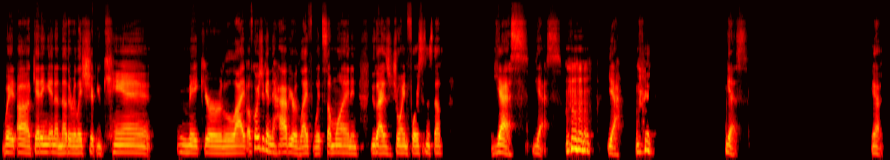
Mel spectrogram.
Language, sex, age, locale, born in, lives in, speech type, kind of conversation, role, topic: English, female, 30-34, en-US, United States, United States, conversation, podcast, guest, How has overcoming a difficult experience shaped who you are today?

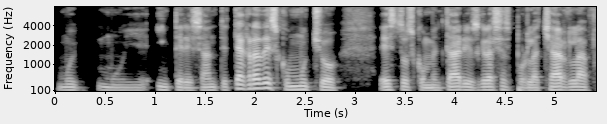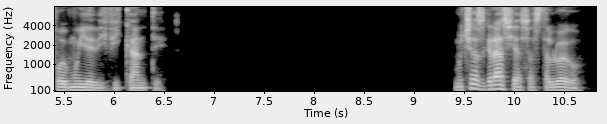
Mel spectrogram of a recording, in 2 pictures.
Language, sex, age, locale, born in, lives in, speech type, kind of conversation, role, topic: Spanish, male, 50-54, es-MX, Mexico, Mexico, conversation, podcast, host, ¿Por qué algunas historias siempre nos reconfortan?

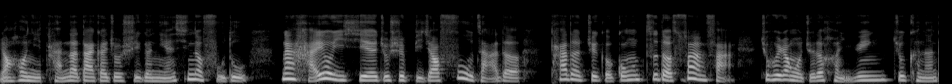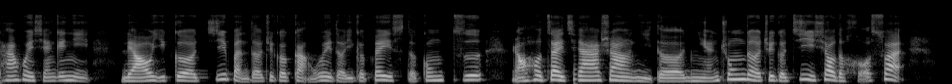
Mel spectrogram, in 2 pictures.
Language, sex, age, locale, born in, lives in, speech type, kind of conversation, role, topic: Chinese, female, 35-39, zh-CN, China, United States, conversation, advice, user, 面试中如何就薪资和福利进行谈判？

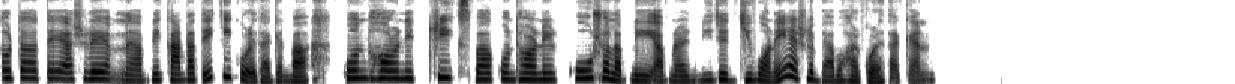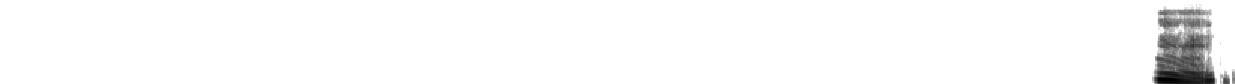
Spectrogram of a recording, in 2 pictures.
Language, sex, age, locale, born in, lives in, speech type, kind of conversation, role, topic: Bengali, female, 20-24, bn-BD, Bangladesh, Bangladesh, conversation, podcast, host, ডিসিপ্লিন গড়তে আপনি প্রথমে কী করেন?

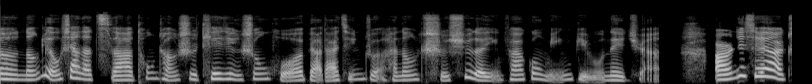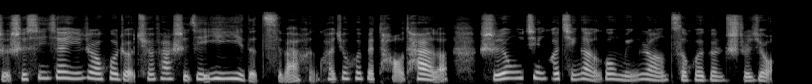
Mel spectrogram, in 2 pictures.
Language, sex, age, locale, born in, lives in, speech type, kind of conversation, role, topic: Chinese, female, 35-39, zh-CN, China, United States, read, expert-assistant, expert, 是什么原因导致语言会不断发生变化和演变？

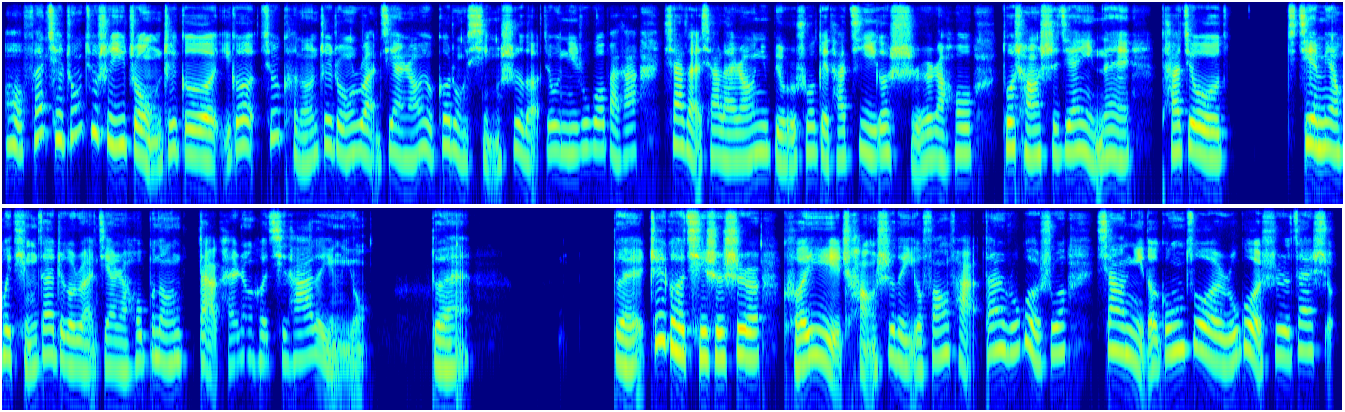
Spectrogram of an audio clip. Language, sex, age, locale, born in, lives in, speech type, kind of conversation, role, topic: Chinese, female, 30-34, zh-CN, China, United States, conversation, advice, advisor, 我经常注意力分散，怎样才能更长时间保持专注？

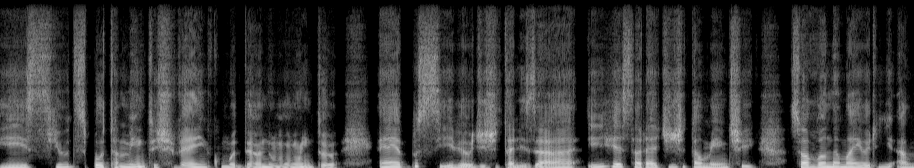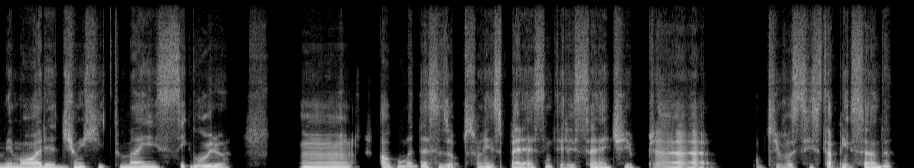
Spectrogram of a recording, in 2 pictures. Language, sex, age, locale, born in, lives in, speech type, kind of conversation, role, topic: Portuguese, male, 20-24, pt-BR, Brazil, United States, read, expert-assistant, expert, Como conservar fotos e documentos antigos em casa?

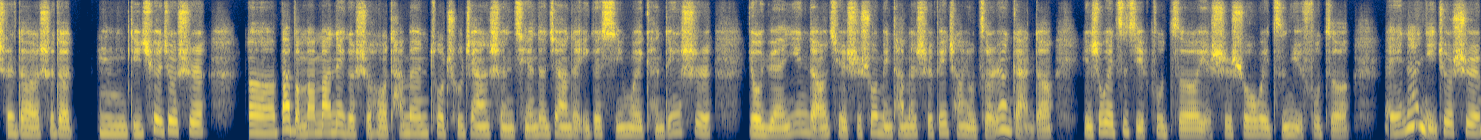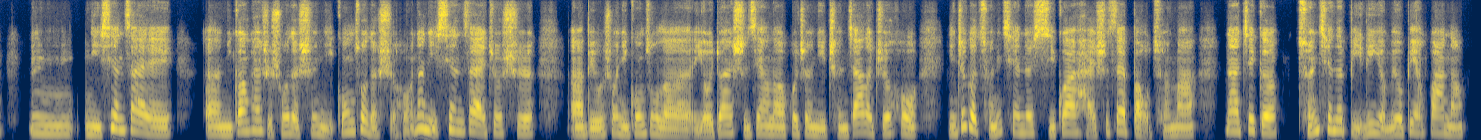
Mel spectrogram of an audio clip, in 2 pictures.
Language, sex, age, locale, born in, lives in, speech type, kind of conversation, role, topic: Chinese, female, 35-39, zh-CN, China, United States, conversation, podcast, host, 你如何决定把钱存起来还是花掉？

